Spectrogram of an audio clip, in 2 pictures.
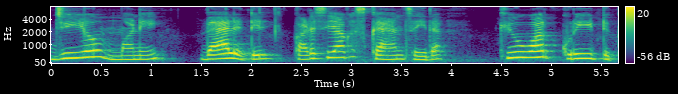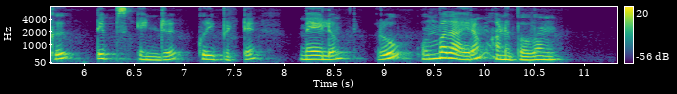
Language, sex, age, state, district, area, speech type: Tamil, female, 18-30, Tamil Nadu, Tiruppur, rural, read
